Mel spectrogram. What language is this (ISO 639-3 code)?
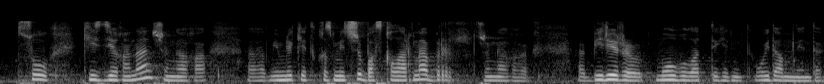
kaz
